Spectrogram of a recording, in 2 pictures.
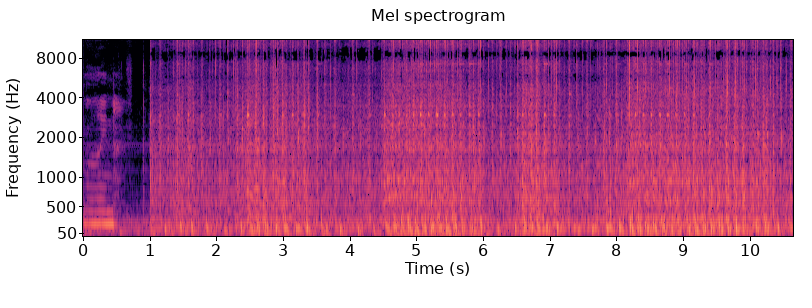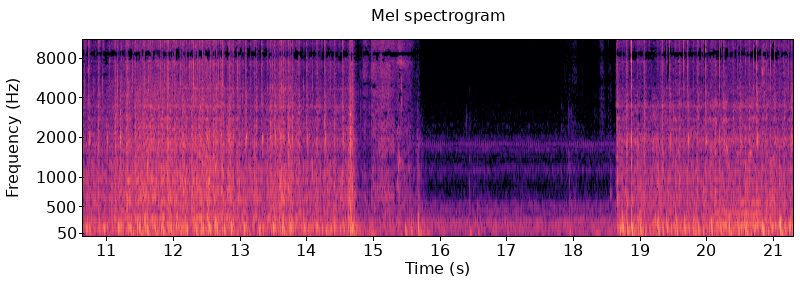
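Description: A sewing machine hums and stitches steadily.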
